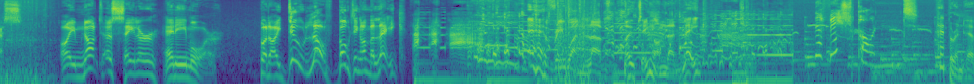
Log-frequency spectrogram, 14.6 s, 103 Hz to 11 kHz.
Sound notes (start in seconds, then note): 6.2 chuckles; 6.2 all laugh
